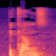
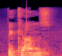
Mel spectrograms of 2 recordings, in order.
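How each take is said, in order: Both takes have the same delivery.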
